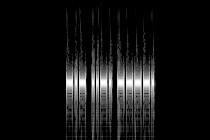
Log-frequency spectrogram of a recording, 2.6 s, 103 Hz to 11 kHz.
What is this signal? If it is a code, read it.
Morse code, heard as a keyed tone, about 46 wpm, 700 Hz. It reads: KF9
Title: USA Call Sign Prefixes - 45wpm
